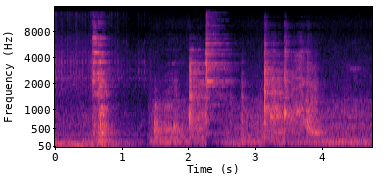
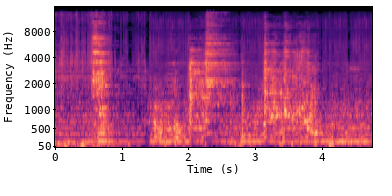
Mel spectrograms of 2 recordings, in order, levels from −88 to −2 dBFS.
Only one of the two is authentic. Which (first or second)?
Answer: first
